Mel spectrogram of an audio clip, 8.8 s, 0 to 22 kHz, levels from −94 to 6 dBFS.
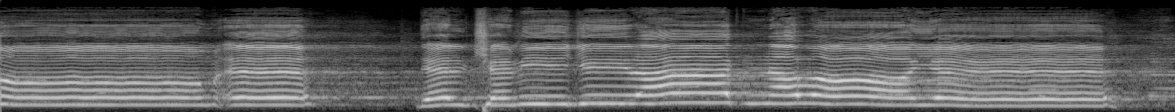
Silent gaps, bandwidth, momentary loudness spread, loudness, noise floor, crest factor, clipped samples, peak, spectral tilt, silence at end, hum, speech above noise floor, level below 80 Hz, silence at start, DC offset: none; 16 kHz; 9 LU; -15 LUFS; -37 dBFS; 12 dB; under 0.1%; -4 dBFS; -1.5 dB/octave; 0 s; none; 22 dB; -58 dBFS; 0 s; under 0.1%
